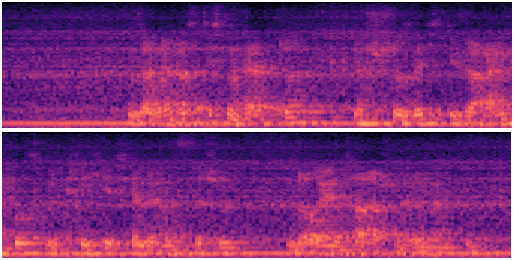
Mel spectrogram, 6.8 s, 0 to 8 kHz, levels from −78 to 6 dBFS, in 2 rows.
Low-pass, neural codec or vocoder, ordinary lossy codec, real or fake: none; none; none; real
